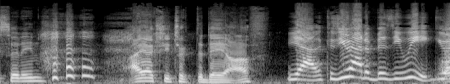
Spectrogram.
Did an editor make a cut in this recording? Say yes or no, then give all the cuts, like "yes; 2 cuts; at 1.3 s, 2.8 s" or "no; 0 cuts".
no; 0 cuts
